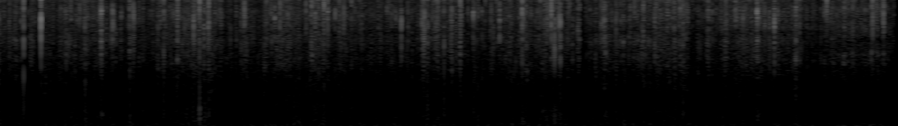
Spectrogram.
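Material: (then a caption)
Dried grass. Fingertips rub and crinkle a long, tied bundle of dry grass or straw stalks held horizontally above a microphone. The result is a steady, quiet, bright crackling and rustling with fast, dense little snaps and almost no low end.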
